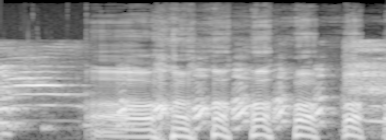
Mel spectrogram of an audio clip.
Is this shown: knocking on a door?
no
